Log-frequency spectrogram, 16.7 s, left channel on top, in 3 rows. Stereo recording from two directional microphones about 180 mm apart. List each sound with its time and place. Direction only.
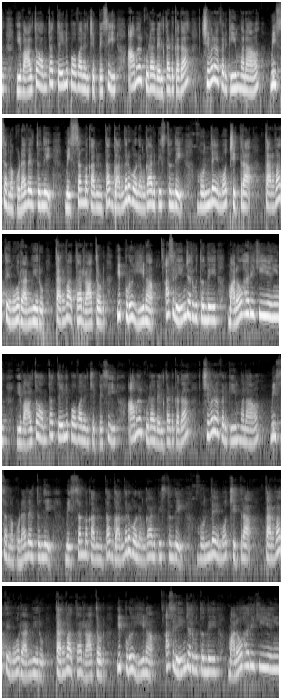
0.3 s a woman's voice: 25° left (ahead or behind)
